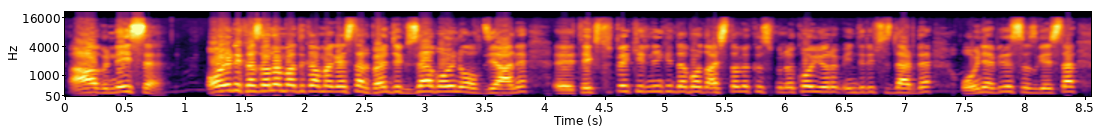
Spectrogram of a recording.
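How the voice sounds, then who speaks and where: A young man from Adana giving excitable, slangy live commentary over a video game for his channel's viewers. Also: high-pitched, fast. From Adana, Turkey. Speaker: gaming YouTuber.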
